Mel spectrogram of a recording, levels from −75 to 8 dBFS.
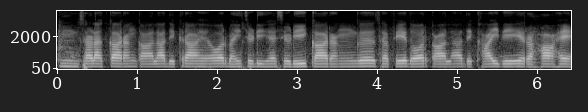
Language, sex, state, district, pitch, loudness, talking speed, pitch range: Hindi, male, Uttar Pradesh, Hamirpur, 140 Hz, -17 LUFS, 205 wpm, 140-145 Hz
